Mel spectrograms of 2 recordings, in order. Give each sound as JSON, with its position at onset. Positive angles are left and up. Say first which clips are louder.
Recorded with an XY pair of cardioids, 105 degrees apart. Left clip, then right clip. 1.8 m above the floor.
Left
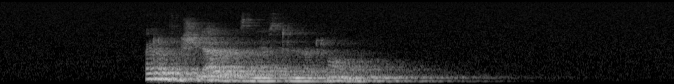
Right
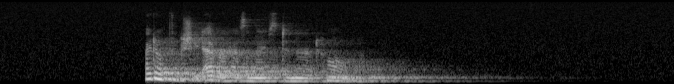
{"t": 1.4, "sound": "a woman speaking", "louder": "right 3 dB", "azimuth_deg": -55, "distance_m": 3.5}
